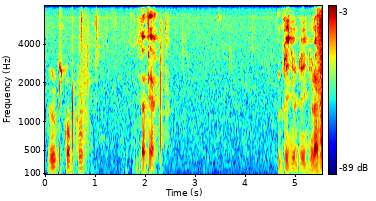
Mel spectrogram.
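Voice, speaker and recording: Male gamer with a cold, low monotone, casual halting play-by-play. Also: vocal fry, noisy background. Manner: halting, many fillers and restarts. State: has a cold, sneezing. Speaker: gaming video creator. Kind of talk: casual game commentary.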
